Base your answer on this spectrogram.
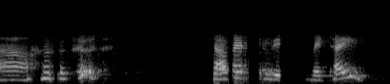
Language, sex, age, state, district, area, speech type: Sindhi, female, 60+, Maharashtra, Mumbai Suburban, urban, conversation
